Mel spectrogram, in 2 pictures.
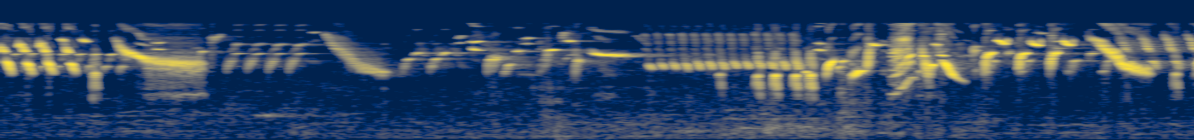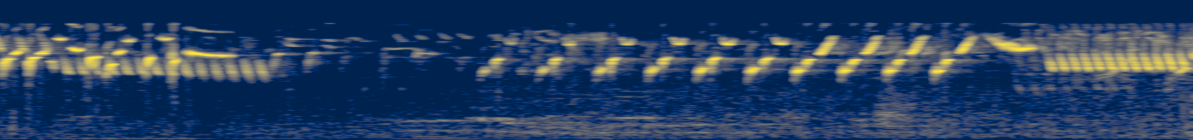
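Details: Linnet x canary hybrid delivering a long, loud, continuous song of rapid high twitters, sweeping whistles and buzzy trills, barely pausing for twelve seconds.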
